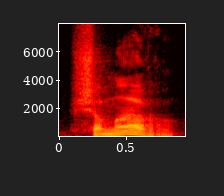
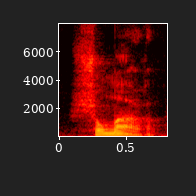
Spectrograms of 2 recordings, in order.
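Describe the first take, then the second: First: The first vowel is an open 'a' sound. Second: The first vowel is a rounded 'o' sound. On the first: This is the older southern pronunciation. "provavelmente as pessoas falavam chamar" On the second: This is the later Tiberian pronunciation. "e não chomar"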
